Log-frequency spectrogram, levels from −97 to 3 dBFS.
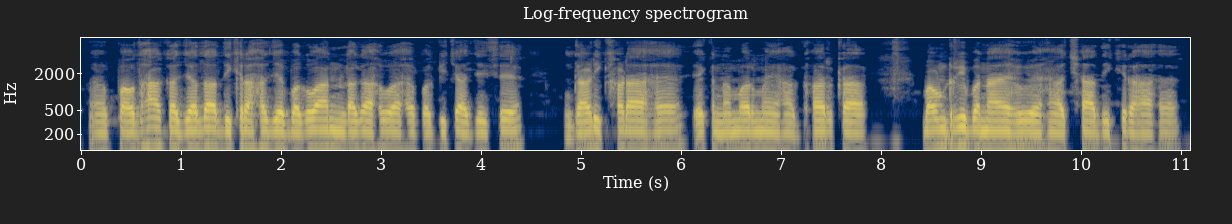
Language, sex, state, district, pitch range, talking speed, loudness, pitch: Hindi, male, Chhattisgarh, Balrampur, 110-115 Hz, 175 wpm, -17 LUFS, 115 Hz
